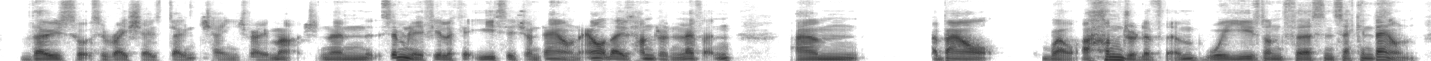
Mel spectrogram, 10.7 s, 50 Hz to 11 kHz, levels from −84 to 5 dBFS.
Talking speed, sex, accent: 200 wpm, male, British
